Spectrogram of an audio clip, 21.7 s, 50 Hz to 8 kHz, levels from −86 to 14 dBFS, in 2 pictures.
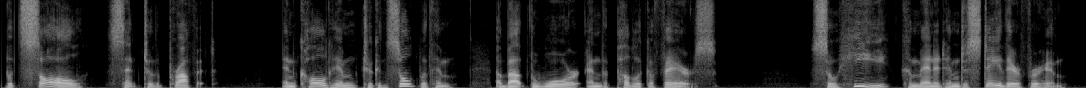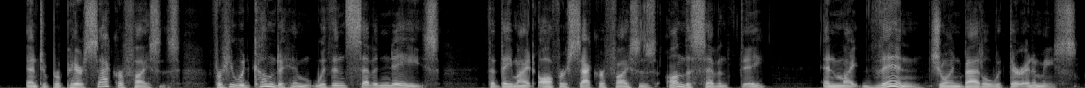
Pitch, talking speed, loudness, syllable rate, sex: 130 Hz, 165 wpm, -20 LUFS, 4.8 syllables/s, male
